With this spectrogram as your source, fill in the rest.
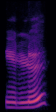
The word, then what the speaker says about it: le: Aprendendo, a gente pronuncia esse le, mas falando rápido, vira só o L mesmo.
